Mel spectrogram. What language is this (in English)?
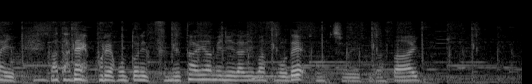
Japanese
